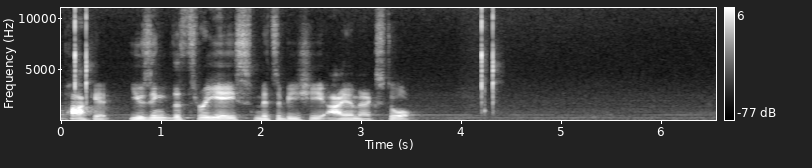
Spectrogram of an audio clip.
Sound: mouse clicking

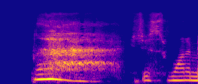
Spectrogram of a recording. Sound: inhales; exhales

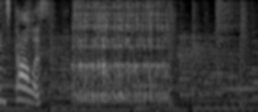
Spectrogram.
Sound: sip

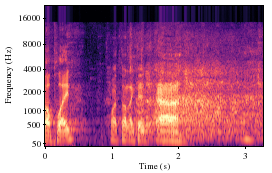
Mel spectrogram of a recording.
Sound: laughter

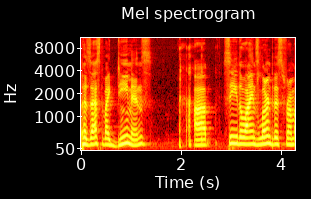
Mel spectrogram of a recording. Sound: laugh

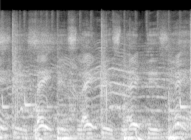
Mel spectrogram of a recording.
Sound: audience cheering

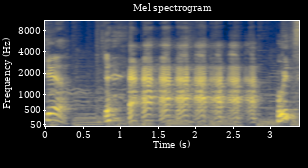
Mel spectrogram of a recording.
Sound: approving laughter

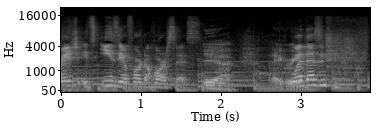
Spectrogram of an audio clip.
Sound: none

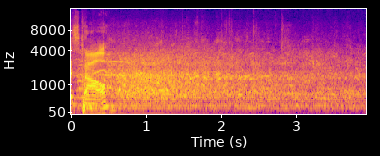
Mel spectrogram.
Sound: audience laughs

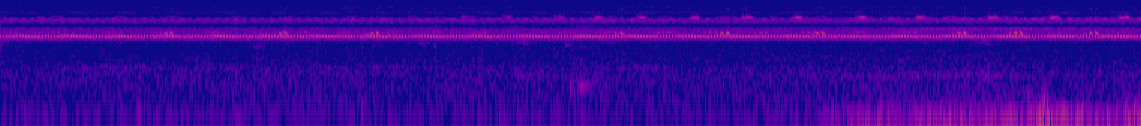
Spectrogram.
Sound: crickets chirping

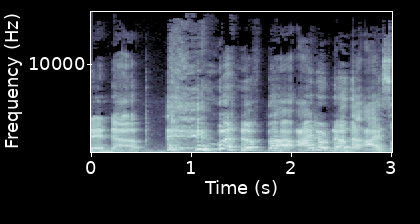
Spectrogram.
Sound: laughing

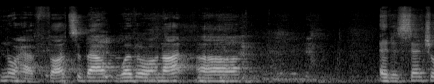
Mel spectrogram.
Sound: laughing

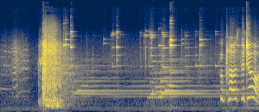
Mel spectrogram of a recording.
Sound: chandelier rattles; ominous music; door slams

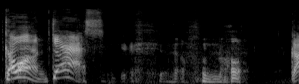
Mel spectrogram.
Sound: giggles

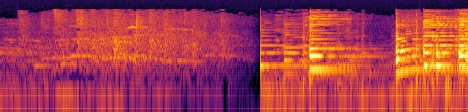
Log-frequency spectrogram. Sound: applause; lively fiddle tune

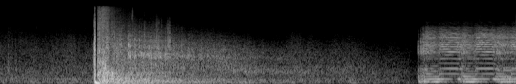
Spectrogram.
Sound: gun shooting; upbeat rock music

